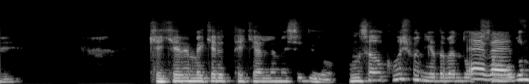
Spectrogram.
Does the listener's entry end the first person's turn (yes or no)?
yes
